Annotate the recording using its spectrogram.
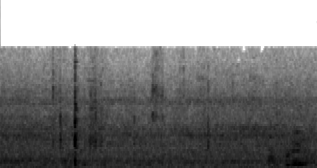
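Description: Steady low rumble of road traffic, with one light click about half a second in.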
